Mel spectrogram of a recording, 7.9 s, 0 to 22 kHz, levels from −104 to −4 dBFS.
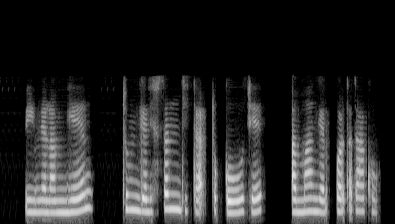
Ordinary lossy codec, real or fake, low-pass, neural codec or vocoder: AAC, 24 kbps; fake; 5.4 kHz; codec, 16 kHz, 0.9 kbps, LongCat-Audio-Codec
